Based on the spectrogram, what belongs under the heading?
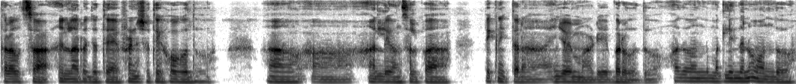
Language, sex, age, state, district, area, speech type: Kannada, male, 60+, Karnataka, Bangalore Rural, rural, spontaneous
